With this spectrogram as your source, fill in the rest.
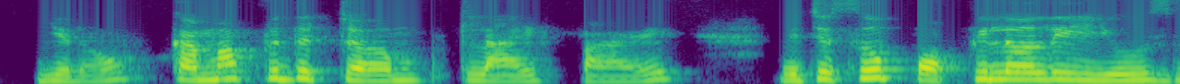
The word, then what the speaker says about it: cli-fi: So CliFi works, and it rhymes with sci-fi also.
